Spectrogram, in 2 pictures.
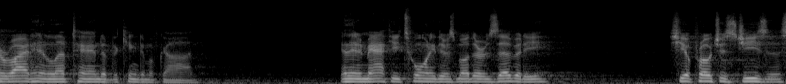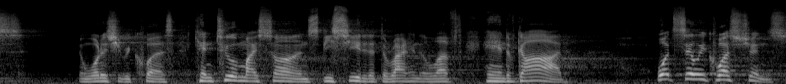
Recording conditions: large echoing room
